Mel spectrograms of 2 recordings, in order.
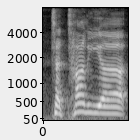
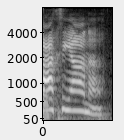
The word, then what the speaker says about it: Tatiana: No, Titania Maslany. I had to look her name up because I have a hard time pronouncing it. Let me see it. Titania Maslany, because she plays She-Hulk. Tatiana.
